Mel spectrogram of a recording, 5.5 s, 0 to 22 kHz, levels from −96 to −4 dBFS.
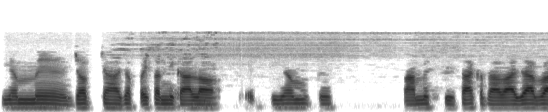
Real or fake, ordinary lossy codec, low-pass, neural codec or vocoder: real; none; none; none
